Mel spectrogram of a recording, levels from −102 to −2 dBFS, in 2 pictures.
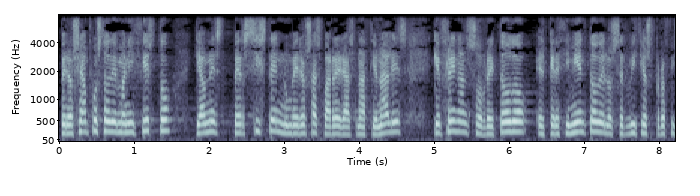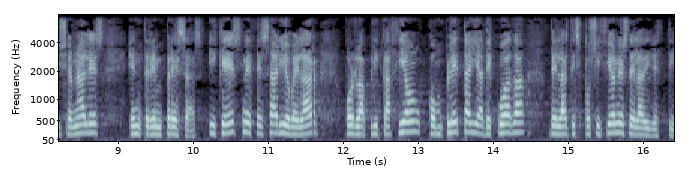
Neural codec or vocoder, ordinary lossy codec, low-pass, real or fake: none; none; 7.2 kHz; real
